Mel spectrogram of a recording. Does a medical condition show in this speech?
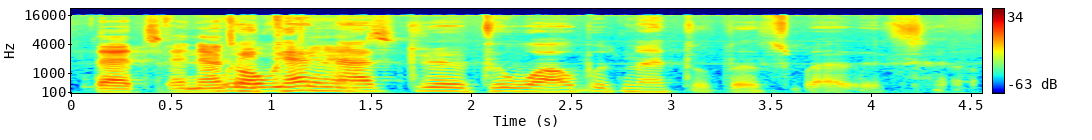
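Yes: ataxia; rare, progressive.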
